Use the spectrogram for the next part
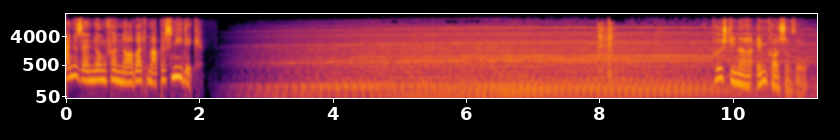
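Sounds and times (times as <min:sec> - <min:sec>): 
speech: 0:00.0 - 0:02.1, 0:09.7 - 0:11.2
train metallic squeal or clank: 0:02.4 - 0:11.2
train wheels clattering on rails: 0:07.8 - 0:09.0.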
